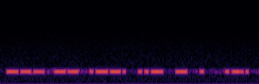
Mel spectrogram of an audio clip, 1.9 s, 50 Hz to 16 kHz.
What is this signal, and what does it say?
Morse code, heard as a keyed tone, about 56 wpm, spaced as for 45 wpm, 600 Hz, with radio noise. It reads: OMPUTER
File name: archived / CRSnet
